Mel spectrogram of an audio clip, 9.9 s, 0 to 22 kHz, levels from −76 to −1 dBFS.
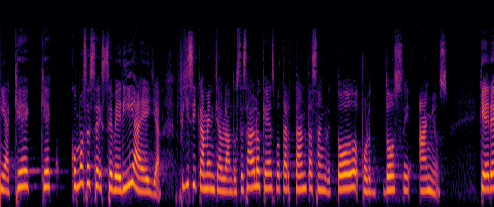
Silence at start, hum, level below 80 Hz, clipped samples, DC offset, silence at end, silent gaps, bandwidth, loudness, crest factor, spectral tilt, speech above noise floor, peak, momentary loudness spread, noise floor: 0 s; none; -62 dBFS; under 0.1%; under 0.1%; 0 s; none; 13.5 kHz; -22 LUFS; 16 dB; -4 dB/octave; 36 dB; -6 dBFS; 9 LU; -58 dBFS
